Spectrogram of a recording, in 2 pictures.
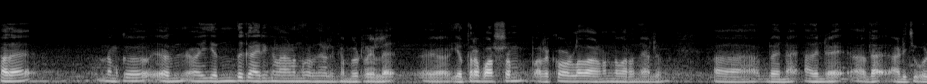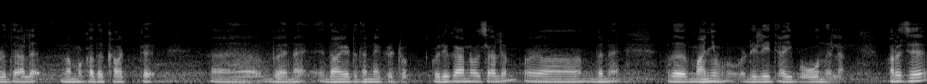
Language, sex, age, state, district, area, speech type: Malayalam, male, 45-60, Kerala, Idukki, rural, spontaneous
